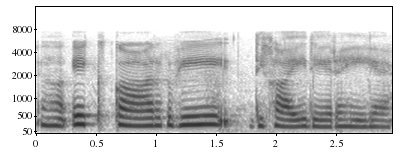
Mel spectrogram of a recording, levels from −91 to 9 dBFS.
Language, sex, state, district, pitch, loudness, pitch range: Hindi, female, Himachal Pradesh, Shimla, 220 Hz, -17 LUFS, 195-245 Hz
